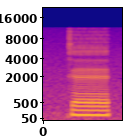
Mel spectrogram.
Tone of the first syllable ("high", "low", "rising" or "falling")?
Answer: high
